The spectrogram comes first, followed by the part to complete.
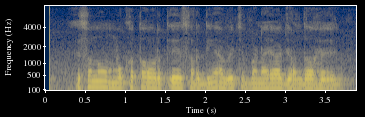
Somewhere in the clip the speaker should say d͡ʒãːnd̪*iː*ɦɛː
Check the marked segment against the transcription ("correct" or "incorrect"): incorrect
